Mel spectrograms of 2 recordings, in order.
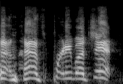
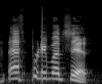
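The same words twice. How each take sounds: First: High, loud, laughing as he wraps up; laughing sign-off. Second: Said in the usual way. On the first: Real, not acted. Streamer wrapping up the rant, laughing loudly. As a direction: chuckle out the ending.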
